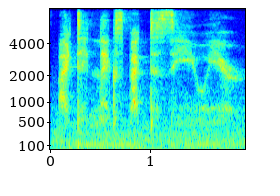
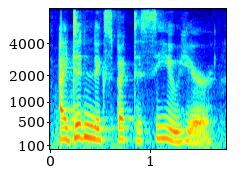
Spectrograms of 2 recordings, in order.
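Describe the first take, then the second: First: It is whispered with no voiced sound. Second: It is spoken aloud in a soft voice. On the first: The speaker calls it wrong. "That sounds kind of creepy when you whisper it" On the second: The speaker calls it right. "Sounds fine in a soft voice"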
